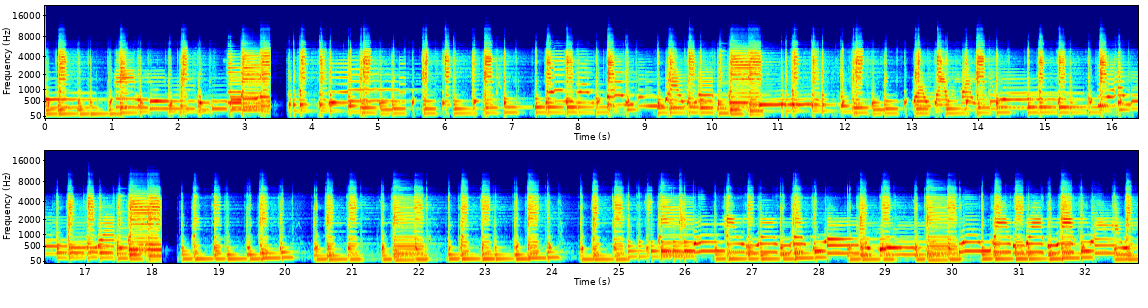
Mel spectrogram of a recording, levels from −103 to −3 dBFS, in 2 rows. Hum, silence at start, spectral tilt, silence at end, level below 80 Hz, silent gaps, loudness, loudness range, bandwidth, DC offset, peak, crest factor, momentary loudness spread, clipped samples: none; 0 s; -5.5 dB/octave; 0 s; -50 dBFS; none; -20 LUFS; 6 LU; 9 kHz; under 0.1%; 0 dBFS; 20 dB; 11 LU; under 0.1%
